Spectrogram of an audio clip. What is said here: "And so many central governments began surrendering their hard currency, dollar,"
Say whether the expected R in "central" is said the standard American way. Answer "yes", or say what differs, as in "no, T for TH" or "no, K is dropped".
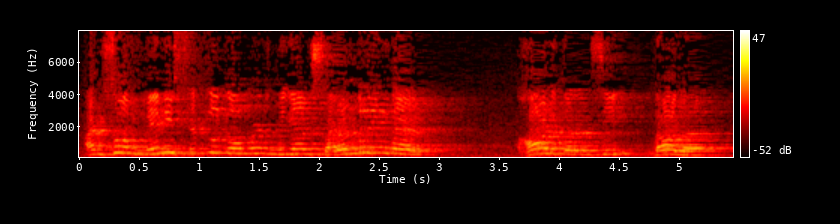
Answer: no, R is dropped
